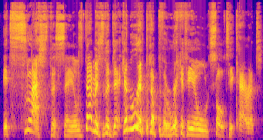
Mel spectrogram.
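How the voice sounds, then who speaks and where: A man reading a children's storybook aloud in a theatrical, expressive style. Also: on the high side, a little slow, creaky, husky. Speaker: storybook reader. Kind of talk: dramatic children's storybook narration.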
